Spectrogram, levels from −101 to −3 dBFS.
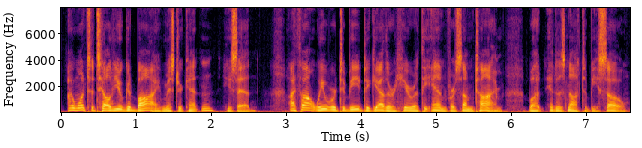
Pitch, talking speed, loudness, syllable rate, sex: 115 Hz, 255 wpm, -17 LUFS, 5.6 syllables/s, male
